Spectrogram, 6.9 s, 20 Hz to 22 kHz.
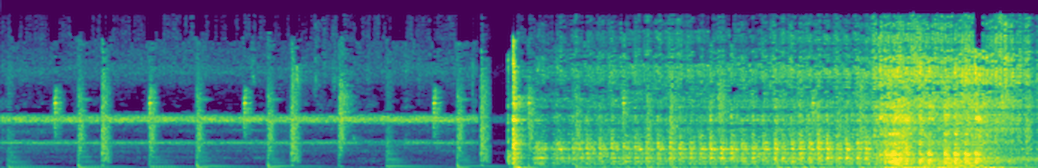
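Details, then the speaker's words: Kawasaki JS440 two-stroke jetski after replacing crank seals and a bearing; sharp cranking pops, then it catches into a crisp, strong, even rasp, starting right up and running healthy. "So guys, there you have it. Tank's in, everything's on, and this thing runs pretty good. Starts right up."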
